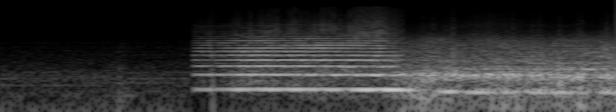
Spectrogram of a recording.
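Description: A locomotive horn blares loudly from close by.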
